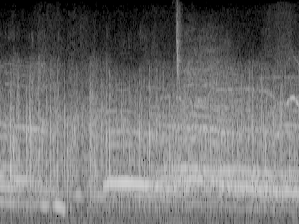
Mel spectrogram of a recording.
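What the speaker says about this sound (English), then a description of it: "Applause." Applause from a small group plays beneath a faint tonal backdrop, a quiet, scattered patter of clapping that swells slightly after the first second and holds steady, kept at a low level.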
